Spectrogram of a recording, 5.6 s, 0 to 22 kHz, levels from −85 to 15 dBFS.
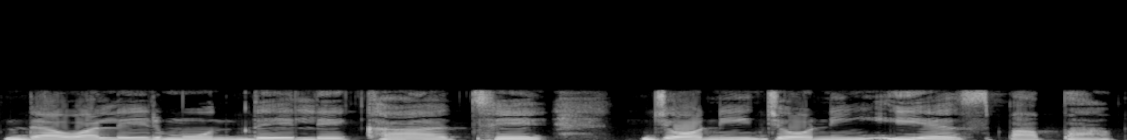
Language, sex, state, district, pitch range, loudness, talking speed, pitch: Bengali, female, West Bengal, Alipurduar, 185-215 Hz, -11 LUFS, 95 wpm, 200 Hz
